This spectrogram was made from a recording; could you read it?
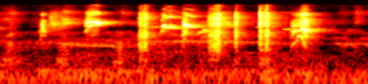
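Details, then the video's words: Black-winged myna (jalak kebu) lure call used for trapping birds: a run of harsh squawks and chattering bursts mixed with short whistled notes, uneven, spaced a fraction of a second apart. "SUARA BURUNG JALAK KEBU DI JAMIN MANTAP DAN AMPUH"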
